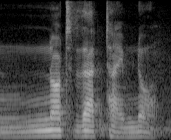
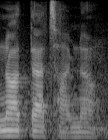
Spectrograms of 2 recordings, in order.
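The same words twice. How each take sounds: First: It is said with a put-on accent. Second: It is said in the speaker's own accent.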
